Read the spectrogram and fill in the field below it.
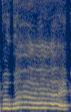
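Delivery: high, whining but why; a pouting, whimpering protest; whiny mock plea. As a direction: play the sulky kid cut off. Mock complaint at being cut off.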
